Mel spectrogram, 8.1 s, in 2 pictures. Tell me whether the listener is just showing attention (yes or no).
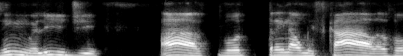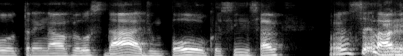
yes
